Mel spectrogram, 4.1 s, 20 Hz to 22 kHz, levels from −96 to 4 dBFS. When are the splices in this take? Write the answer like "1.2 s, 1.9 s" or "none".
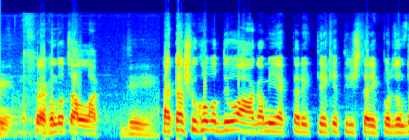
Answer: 1.5 s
